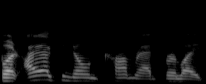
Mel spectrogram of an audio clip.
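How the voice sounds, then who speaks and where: A man with a hoarse, sick voice, co-hosting a casual podcast chat and eagerly talking over others. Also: fairly high pitch, a little fast, no room sound. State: hoarse from illness. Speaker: podcast co-host. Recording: muffled lo-fi mic.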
